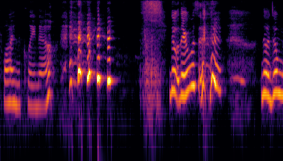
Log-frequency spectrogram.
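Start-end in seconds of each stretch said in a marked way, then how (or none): 0.9-1.9 loud laugh. Real, not acted. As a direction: burst of high loud laughter. Streamer bursts out laughing.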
